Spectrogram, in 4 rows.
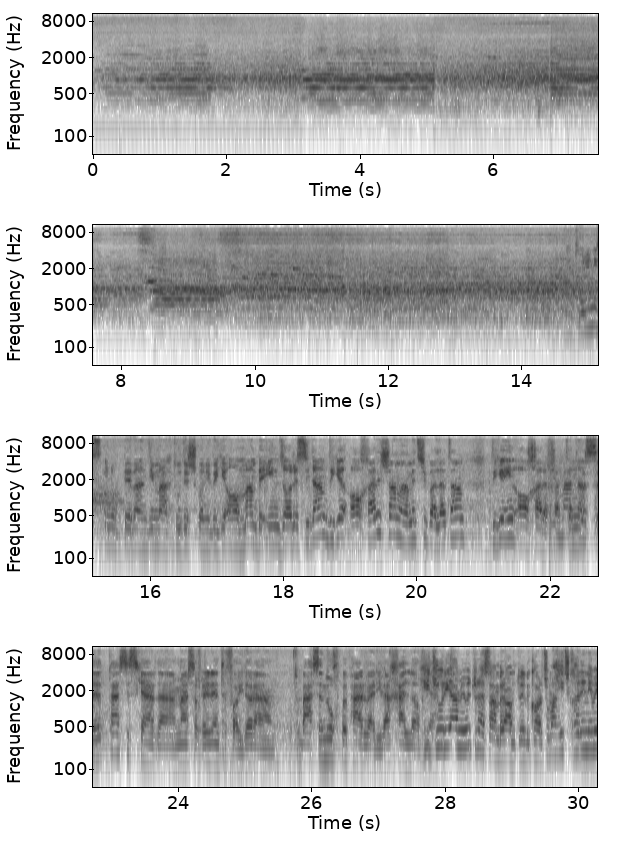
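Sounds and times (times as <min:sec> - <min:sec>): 
train horn blasts: 0:00.0 - 0:02.0, 0:03.0 - 0:05.2, 0:06.8 - 0:11.4
train rumbling along the rails: 0:00.0 - 0:28.8
speech: 0:15.7 - 0:30.2.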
